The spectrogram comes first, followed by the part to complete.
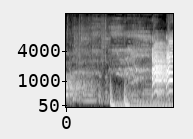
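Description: Edited instant-replay sound effects: two quick falling swoops, then a sudden loud, high-pitched yelp near the end.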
